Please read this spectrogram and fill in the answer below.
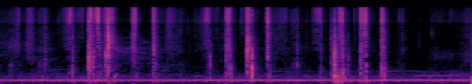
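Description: A deck of tarot cards shuffled by hand: about a dozen irregular crisp card snaps and slides over several seconds. A steady low hum runs underneath.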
